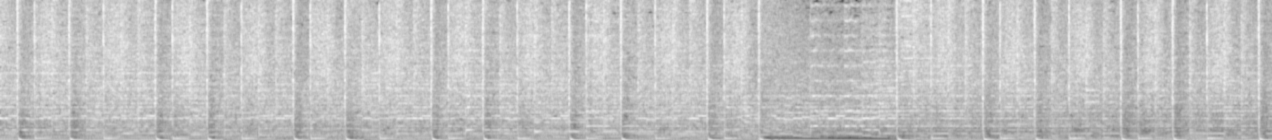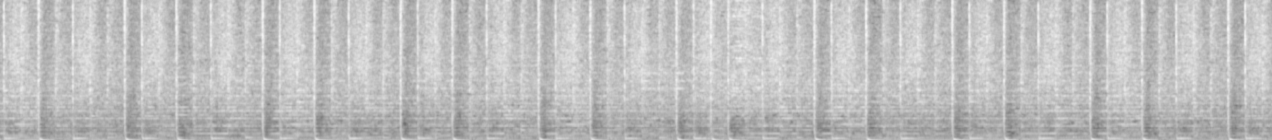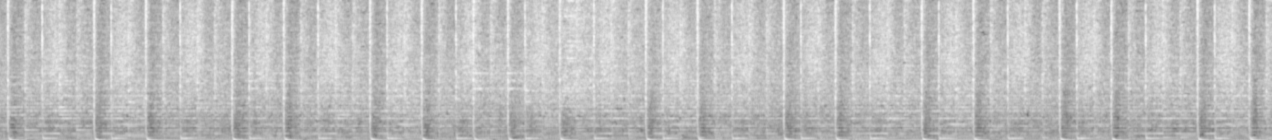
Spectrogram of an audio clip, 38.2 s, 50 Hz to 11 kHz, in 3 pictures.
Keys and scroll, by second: 2.8 ctrl+-, 4.6 ctrl+=, 13.3 ctrl+-, 14.3 ctrl+=, 32.5 ctrl+-, 35.6 ctrl+0, 36.5 ctrl+z.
